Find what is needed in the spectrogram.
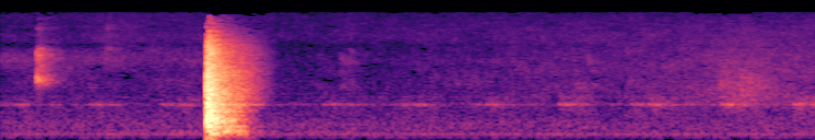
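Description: A single short squirt from the pump of a Fenty Beauty liquid-foundation bottle, dispensing a pump of foundation onto a hand about a second in, with a faint click just before it.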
